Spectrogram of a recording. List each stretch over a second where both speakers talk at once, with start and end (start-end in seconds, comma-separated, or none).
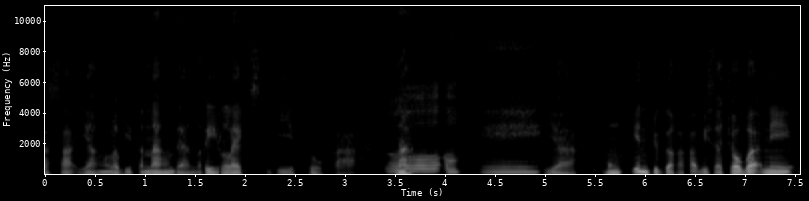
none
